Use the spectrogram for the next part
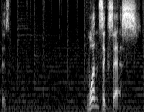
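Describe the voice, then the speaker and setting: A man's voice: very slow, a little mellow, faint music behind. A man chatting casually as a player in a tabletop game, talking through his moves.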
